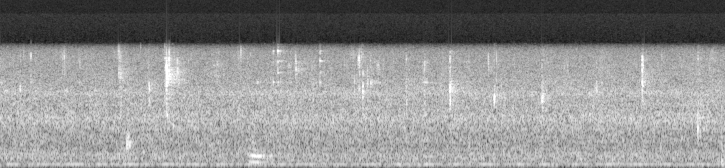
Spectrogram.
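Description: Close-up eating sounds: chewing and small wet mouth clicks as rice and side dishes are eaten by hand, scattered irregularly over a steady low hum.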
